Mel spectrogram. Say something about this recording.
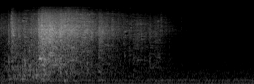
A bucket of broken glass tipped out above a 1m drop. As recorded.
